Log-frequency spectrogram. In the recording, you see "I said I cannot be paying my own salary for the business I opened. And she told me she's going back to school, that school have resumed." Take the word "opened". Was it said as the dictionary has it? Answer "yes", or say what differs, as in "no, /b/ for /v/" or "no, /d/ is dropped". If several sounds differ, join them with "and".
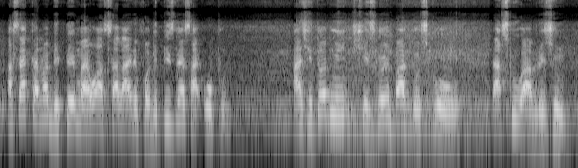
no, /d/ is dropped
